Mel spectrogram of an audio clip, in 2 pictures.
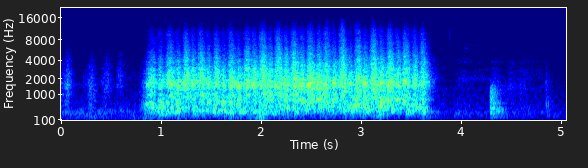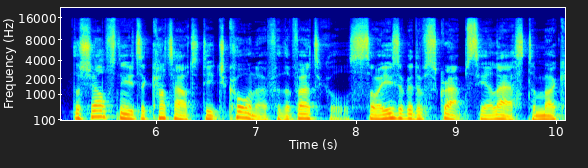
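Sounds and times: hand tool scraping wood edge: 0:00.8 - 0:03.7.

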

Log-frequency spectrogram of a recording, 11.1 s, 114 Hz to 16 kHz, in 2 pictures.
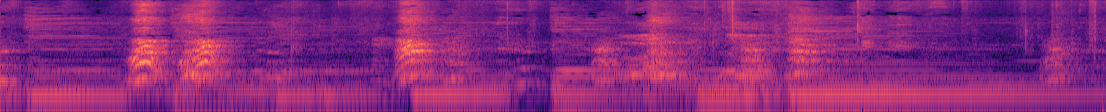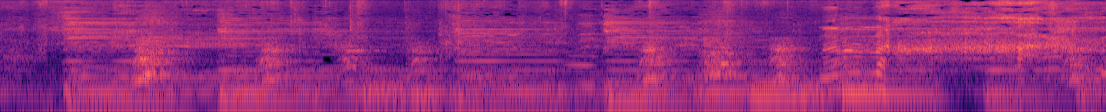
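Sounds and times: dog barking: 0:00.0 - 0:04.6, 0:05.2 - 0:09.7, 0:10.8 - 0:11.0
acoustic guitar strummed: 0:00.0 - 0:11.0.

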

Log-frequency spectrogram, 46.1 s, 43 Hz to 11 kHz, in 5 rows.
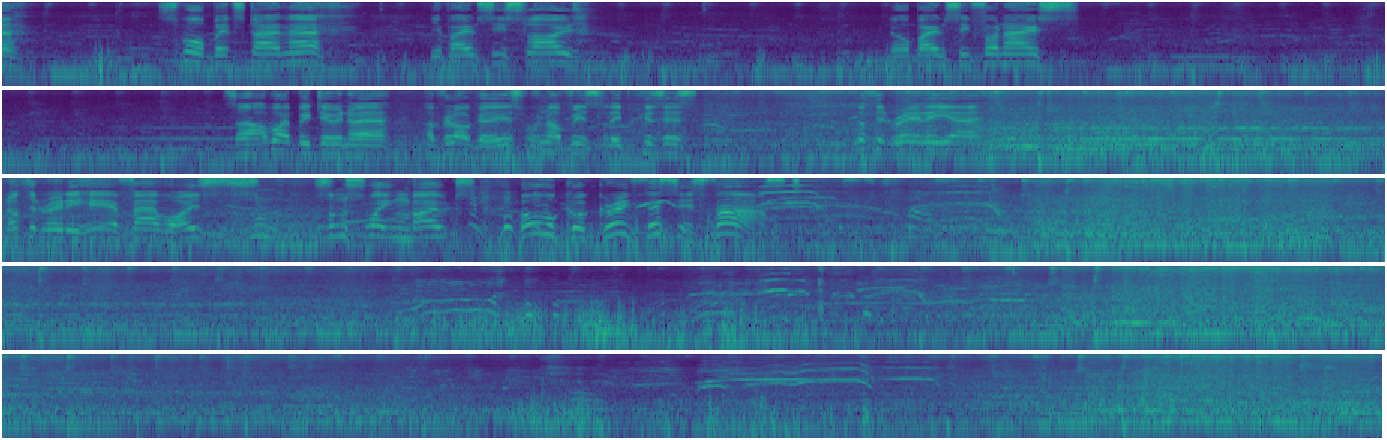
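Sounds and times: music playing: 0:00.0 - 0:46.0
wind rushing over microphone: 0:00.3 - 0:06.6, 0:07.4 - 0:46.0
high pitch-bending tones: 0:09.2 - 0:21.5, 0:22.3 - 0:46.0.

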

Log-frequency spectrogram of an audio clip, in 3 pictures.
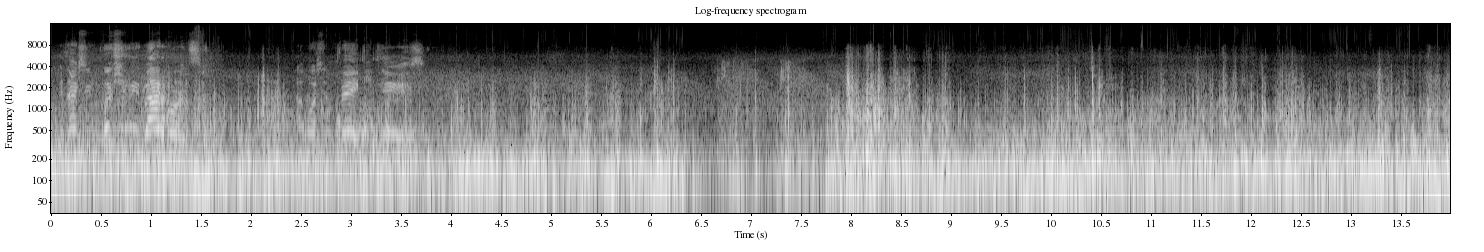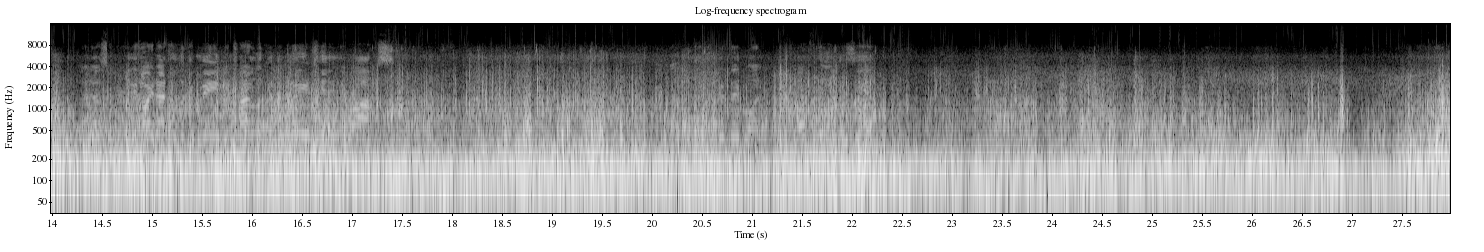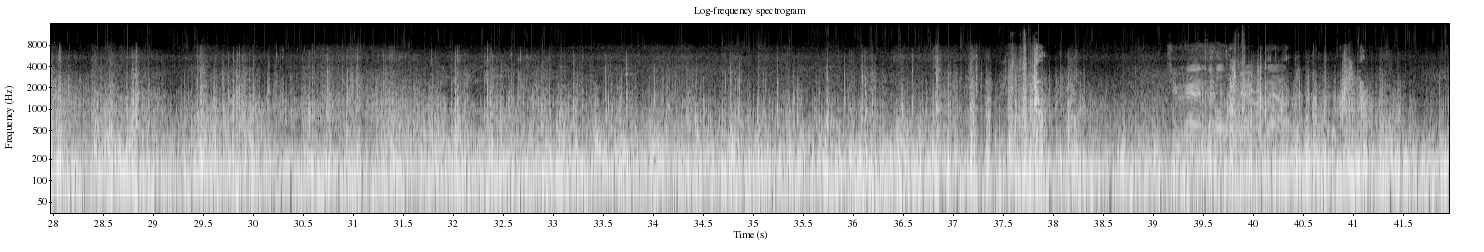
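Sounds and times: strong wind buffeting microphone: 0:00.0 - 0:41.9.

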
